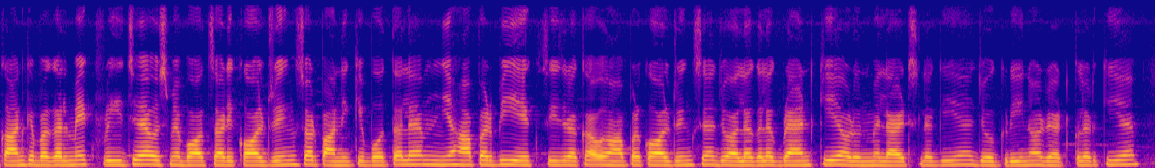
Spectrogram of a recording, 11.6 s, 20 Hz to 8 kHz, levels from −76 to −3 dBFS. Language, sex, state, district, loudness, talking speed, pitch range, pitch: Hindi, female, Bihar, Purnia, -15 LUFS, 240 wpm, 185-205 Hz, 195 Hz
